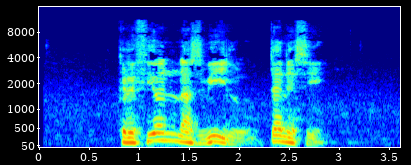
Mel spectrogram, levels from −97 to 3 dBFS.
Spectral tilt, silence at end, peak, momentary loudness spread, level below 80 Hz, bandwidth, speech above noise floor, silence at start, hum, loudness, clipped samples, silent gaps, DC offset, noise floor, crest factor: -6.5 dB/octave; 0.75 s; -10 dBFS; 13 LU; -60 dBFS; 11.5 kHz; 40 dB; 0.8 s; none; -26 LUFS; under 0.1%; none; under 0.1%; -65 dBFS; 18 dB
